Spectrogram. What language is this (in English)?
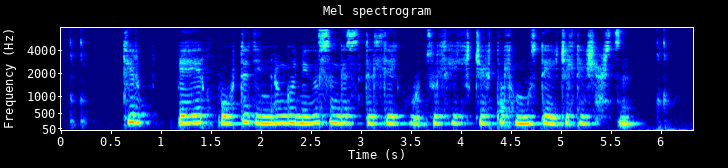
Mongolian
